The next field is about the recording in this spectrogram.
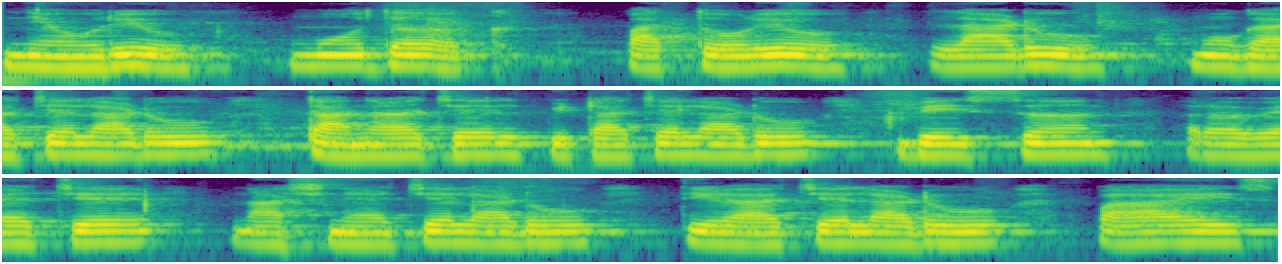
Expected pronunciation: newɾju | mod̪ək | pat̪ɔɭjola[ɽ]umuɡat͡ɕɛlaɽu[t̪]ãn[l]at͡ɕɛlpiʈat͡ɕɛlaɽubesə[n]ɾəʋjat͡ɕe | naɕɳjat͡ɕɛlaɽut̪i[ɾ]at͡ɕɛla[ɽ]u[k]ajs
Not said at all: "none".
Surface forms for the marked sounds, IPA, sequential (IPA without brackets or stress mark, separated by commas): ɽ, t̪, ɾ, n, ɭ, ɽ, p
